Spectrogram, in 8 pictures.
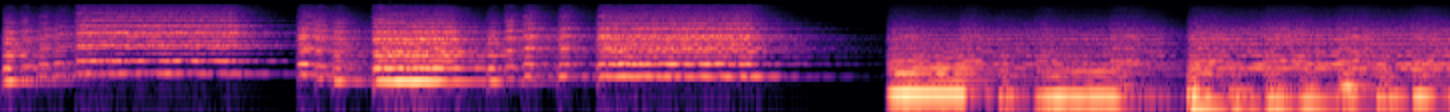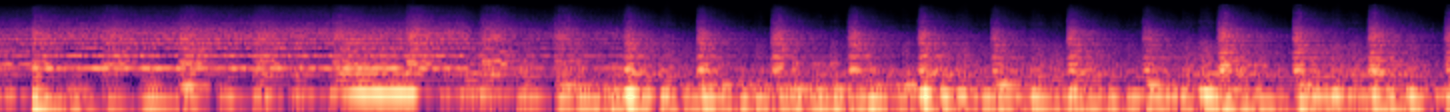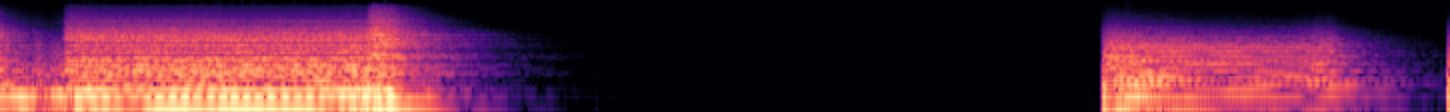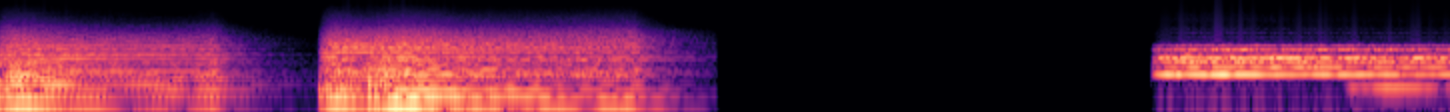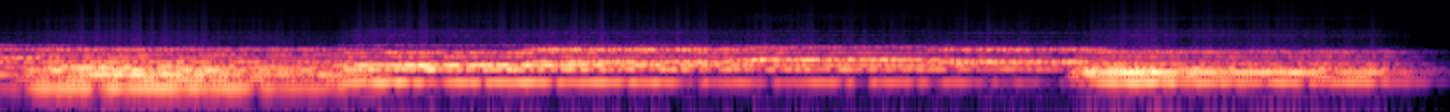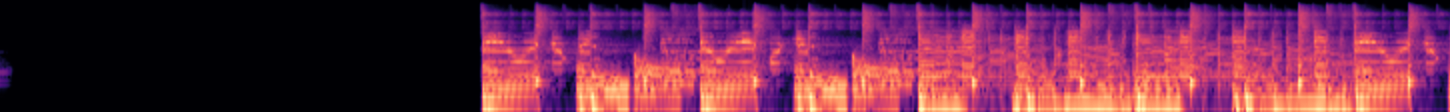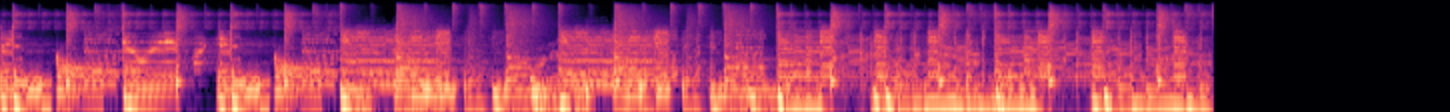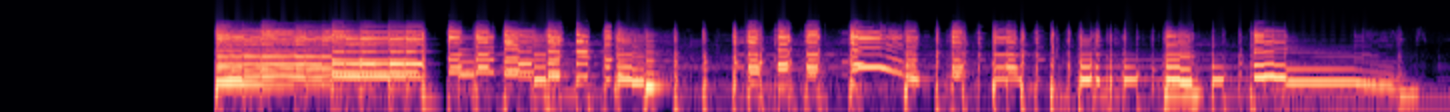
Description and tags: Music Pieces
Some loop-able and transition sound pieces made by me using sound bites from Jason Levin. Some are Loop-able and some are stand alone, If you make anything please share it, I'd love to see it :)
